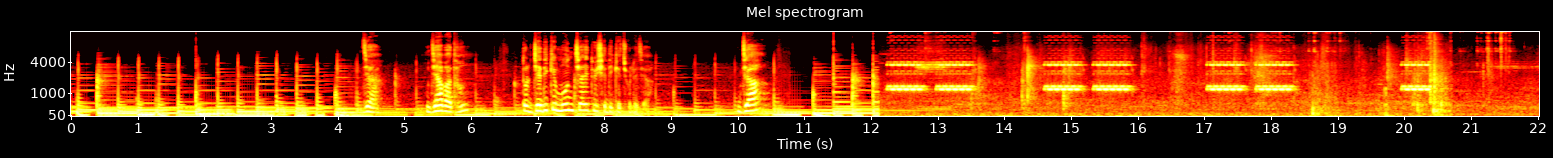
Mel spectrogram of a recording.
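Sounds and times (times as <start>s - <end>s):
background music: 0.0s - 13.0s
telephone ringing: 12.2s - 13.8s, 14.6s - 16.0s, 17.0s - 18.5s, 19.9s - 20.8s.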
